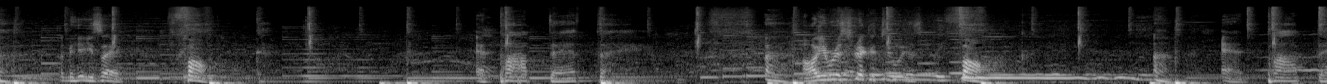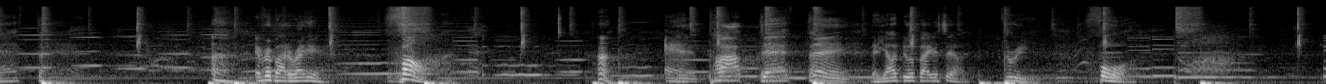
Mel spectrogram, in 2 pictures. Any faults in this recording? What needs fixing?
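Lost LE Audio frames at 5.18 to 5.21 s: for about 30 ms the sound becomes a noisy smear, which fits roughly four LC3 frames of 7.5 ms each. The Bluetooth LE Audio link dropped those frames, and the LC3 decoder concealed the gap by repeating the last received spectrum with randomised signs, fading it after the first few frames, until real frames resumed. To prevent it, improve the radio link margin and add retransmission headroom.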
